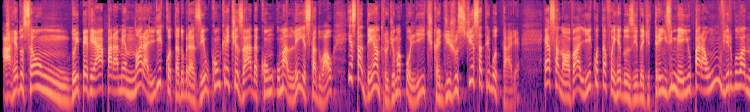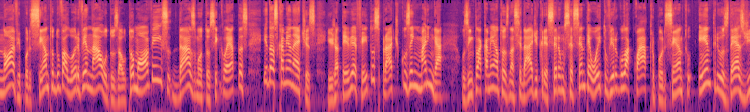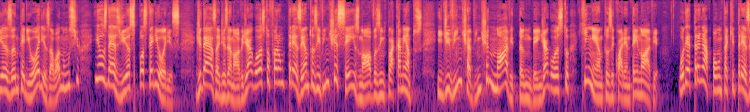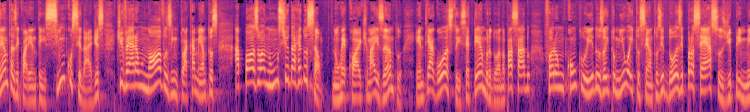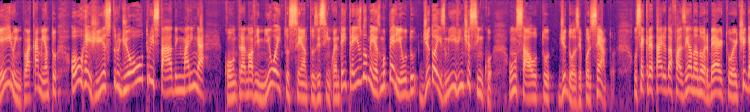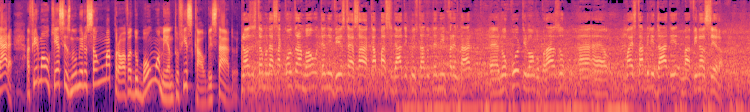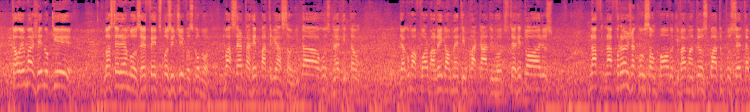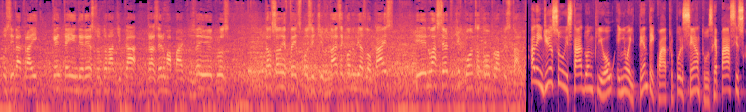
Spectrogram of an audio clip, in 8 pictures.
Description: O secretário da Fazenda, Norberto Ortigara, afirmou que esses números são uma prova do bom momento fiscal do Estado. // SONORA NORBERTO ORTIGARA //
